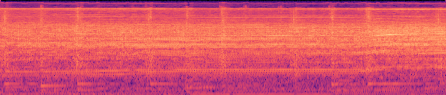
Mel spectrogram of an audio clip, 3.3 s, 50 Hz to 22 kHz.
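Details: CC3D drone with programmed ESCs on a charged LiPo above 11 V, throttled from a Flysky FS-i6 remote: a thin high-pitched motor whine steps up smoothly and evenly in pitch as throttle rises. Normal motor spin-up.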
